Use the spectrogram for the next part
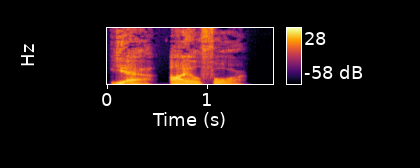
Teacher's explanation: Your voice falls. That's the sound of confidence.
